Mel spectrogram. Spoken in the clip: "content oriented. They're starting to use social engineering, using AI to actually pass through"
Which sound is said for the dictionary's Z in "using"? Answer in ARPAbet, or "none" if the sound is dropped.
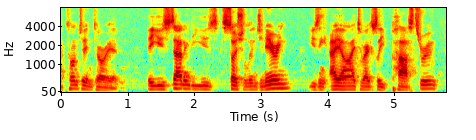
Z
